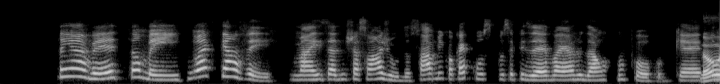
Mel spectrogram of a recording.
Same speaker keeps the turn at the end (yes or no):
no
